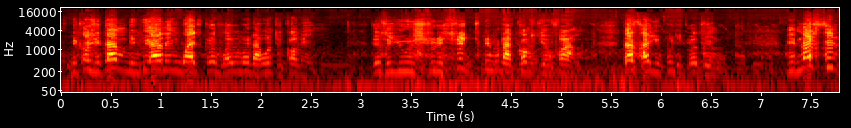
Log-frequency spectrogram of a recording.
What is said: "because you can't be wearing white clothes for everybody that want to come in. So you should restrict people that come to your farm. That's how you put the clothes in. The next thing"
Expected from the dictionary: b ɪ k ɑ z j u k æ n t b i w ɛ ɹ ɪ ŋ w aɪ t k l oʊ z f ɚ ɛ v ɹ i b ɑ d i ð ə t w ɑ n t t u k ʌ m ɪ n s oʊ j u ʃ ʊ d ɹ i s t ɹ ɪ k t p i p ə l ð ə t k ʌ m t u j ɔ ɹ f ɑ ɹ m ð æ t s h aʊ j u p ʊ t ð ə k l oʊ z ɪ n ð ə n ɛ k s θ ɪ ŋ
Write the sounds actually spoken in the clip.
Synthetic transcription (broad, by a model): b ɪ k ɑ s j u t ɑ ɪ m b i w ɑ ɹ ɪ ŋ w aɪ t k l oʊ f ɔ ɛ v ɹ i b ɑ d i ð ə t w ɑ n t t u k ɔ m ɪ n s oʊ j u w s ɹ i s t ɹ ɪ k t p i p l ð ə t k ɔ m t u j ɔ f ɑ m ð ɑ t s h aʊ j u p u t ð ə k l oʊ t ɪ n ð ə n ɛ k s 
